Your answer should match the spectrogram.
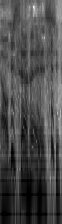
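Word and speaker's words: Albiceleste: Da Albiverde, Albi, como é que fala, Bárbara? É Albi, Albi Celeste, não é isso? – Albi Acho Celeste. – Que sim. – Albi Celeste. Pois é, tinha muita gente com a Albi Celeste.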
